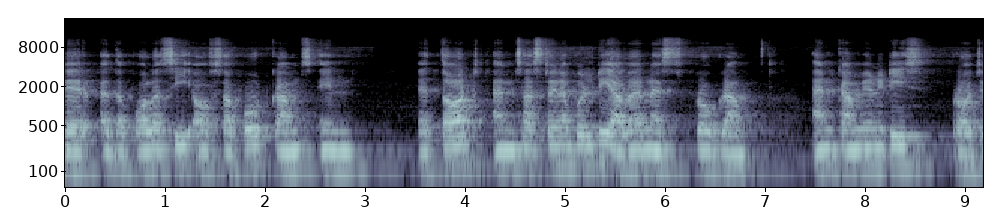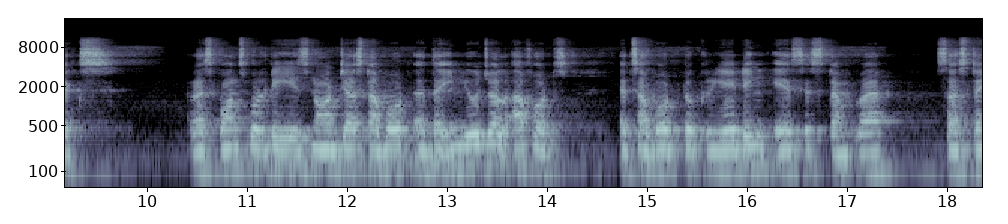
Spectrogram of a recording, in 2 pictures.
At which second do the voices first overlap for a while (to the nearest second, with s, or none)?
none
